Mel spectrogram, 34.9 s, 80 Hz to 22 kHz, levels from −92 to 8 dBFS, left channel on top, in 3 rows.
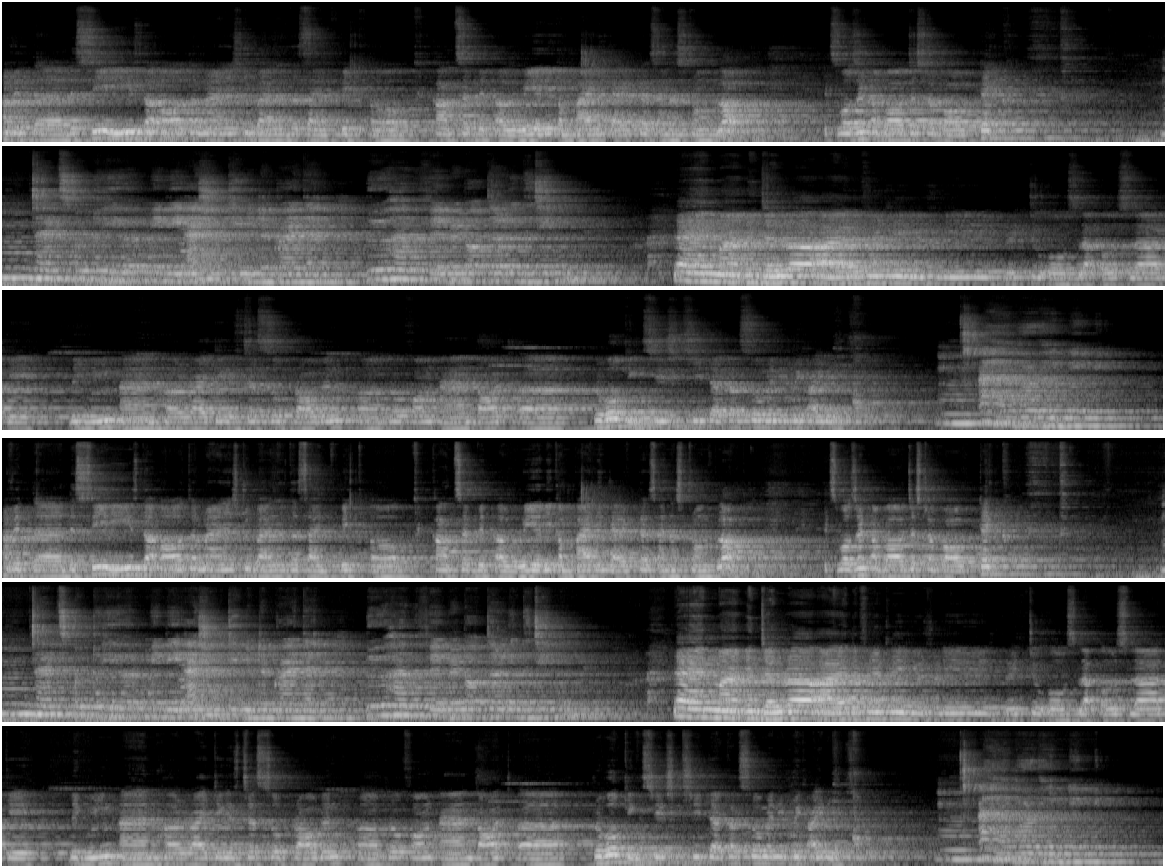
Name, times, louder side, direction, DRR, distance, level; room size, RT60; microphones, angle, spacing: voice 1, 0.0-4.0 4.3-7.4 8.2-10.1 13.4-13.5 18.1-23.6 23.9-28.9 29.2-31.9, right 1 dB, 70° right, -4 dB, 1.2 m, -23 dB
voice 2, 11.0-17.3 32.6-34.2, equal, 25° right, -7 dB, 3.6 m, -28 dB
20.0 x 8.6 x 5.0 m, 2.8 s
head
